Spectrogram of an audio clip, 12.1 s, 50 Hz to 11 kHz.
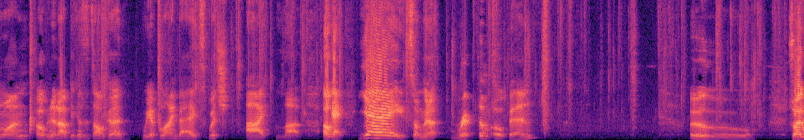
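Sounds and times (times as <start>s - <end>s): small crackles: 1.4s - 12.0s
packaging rustling: 2.3s - 12.0s.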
